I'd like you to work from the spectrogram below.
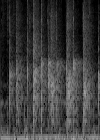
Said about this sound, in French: Euh, je vous demande d'applaudir vaillamment à ma droite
